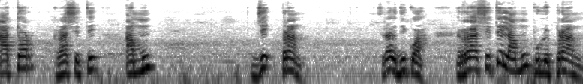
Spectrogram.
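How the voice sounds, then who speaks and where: A man's high-pitched voice at a very slow pace, with lively intonation, very even loudness and long, frequent pauses. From Ivory Coast. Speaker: history professor. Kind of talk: lecture. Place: home room. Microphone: webcam.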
